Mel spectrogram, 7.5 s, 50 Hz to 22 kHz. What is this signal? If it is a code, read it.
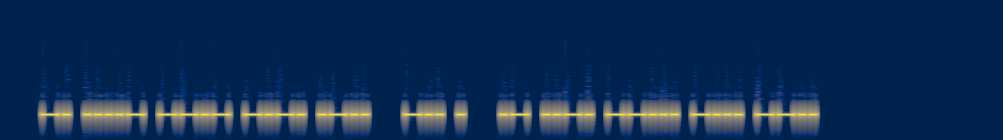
Morse code, heard as a keyed tone, about 30 wpm, 700 Hz. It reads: N4QCL DE AF7BZ
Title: USA Callsign DE Callsign - 5 Characters - 30wpm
